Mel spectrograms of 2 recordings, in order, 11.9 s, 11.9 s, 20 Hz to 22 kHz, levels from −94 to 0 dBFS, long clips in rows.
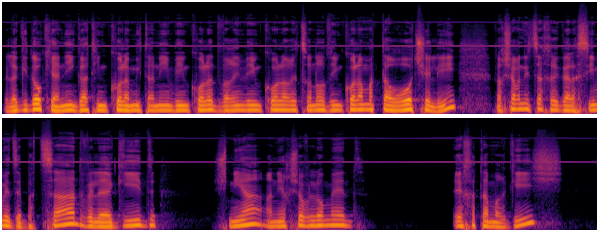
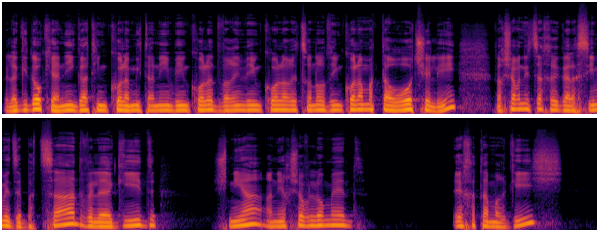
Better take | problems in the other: second | high-pitched whine; faint; throughout; 5 kHz, 30 dB below the speech

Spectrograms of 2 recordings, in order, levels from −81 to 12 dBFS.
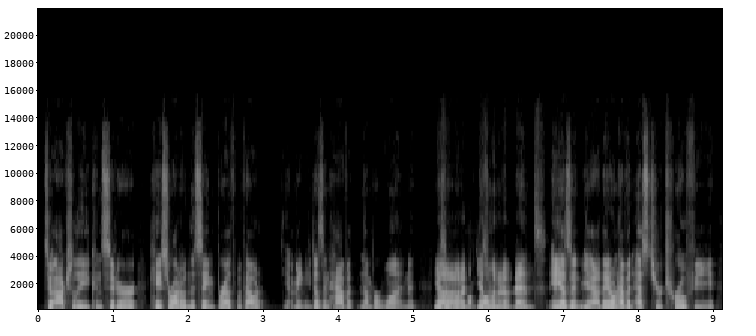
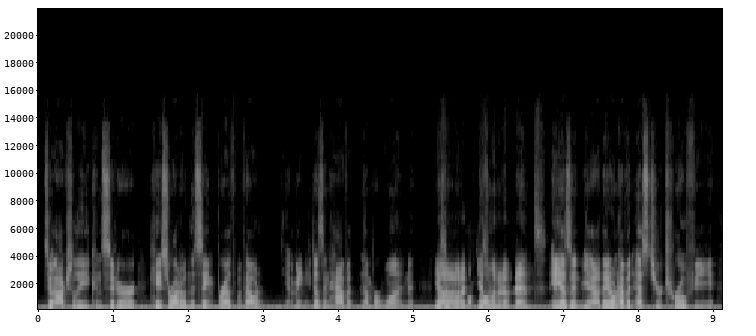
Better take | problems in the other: first | low rumble; faint; throughout; 25 dB below the speech

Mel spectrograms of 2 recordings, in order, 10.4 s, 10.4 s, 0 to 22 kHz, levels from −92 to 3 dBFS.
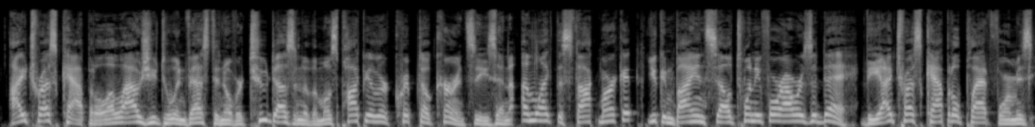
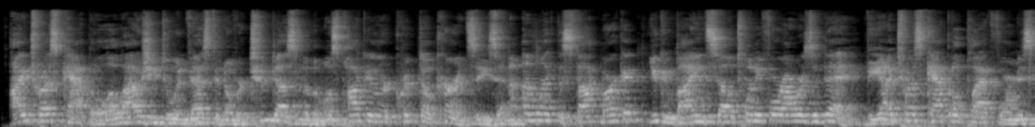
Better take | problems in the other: first | off-mic speech; far // room echo; slight; dies away in 0.6 s

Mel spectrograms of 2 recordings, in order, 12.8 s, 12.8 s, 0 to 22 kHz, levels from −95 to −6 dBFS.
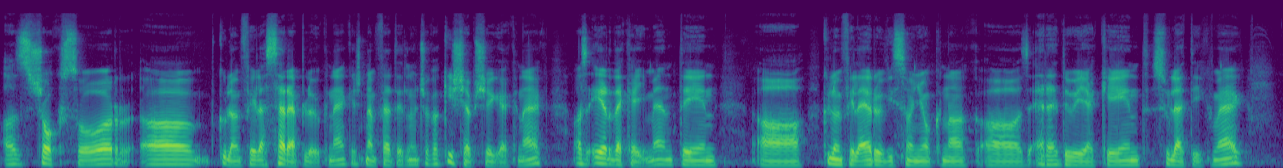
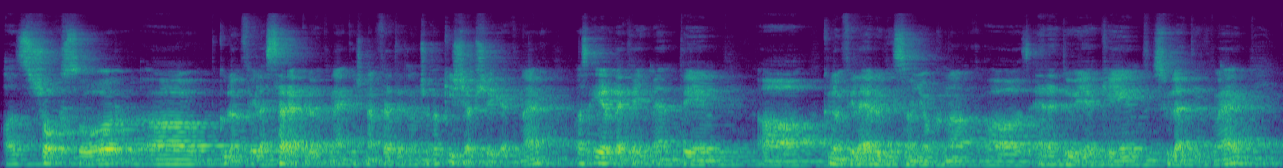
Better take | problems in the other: first | off-mic speech; somewhat distant // room echo; noticeable; dies away in 1.4 s

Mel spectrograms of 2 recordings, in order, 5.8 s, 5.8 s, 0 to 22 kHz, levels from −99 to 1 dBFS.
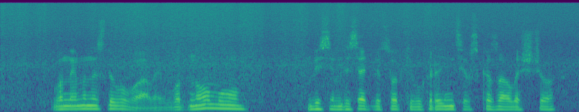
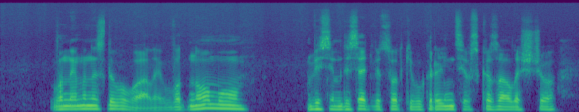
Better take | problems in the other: second | hiss; loud; throughout; 2 dB below the speech; faint in the second

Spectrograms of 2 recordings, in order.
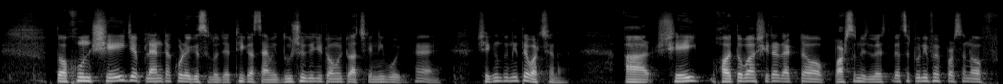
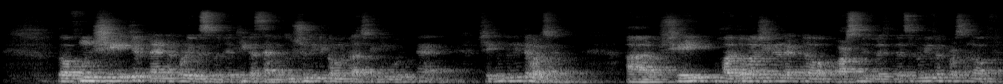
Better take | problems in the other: first | room echo; strong; dies away in 0.8 s // off-mic speech; far

